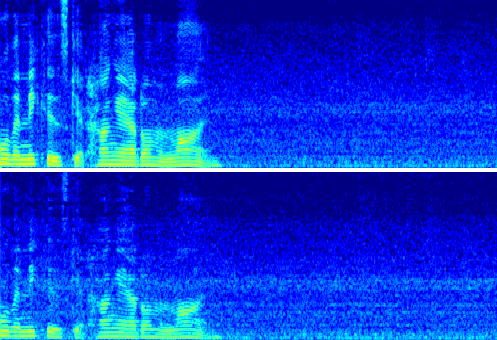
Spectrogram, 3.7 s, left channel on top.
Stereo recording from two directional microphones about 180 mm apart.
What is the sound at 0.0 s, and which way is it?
A woman's voice, 45° left (ahead or behind).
